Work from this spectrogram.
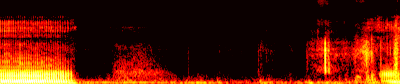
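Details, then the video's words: Sleeping French Bulldog snoring, recorded a year earlier: one loud, rough, low, buzzy snore lasting under a second, followed by quiet breathing and faint soft rustles indoors. "#フレンチブルドッグ #frenchbulldog #愛犬 #いびき #おやすみなさい"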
